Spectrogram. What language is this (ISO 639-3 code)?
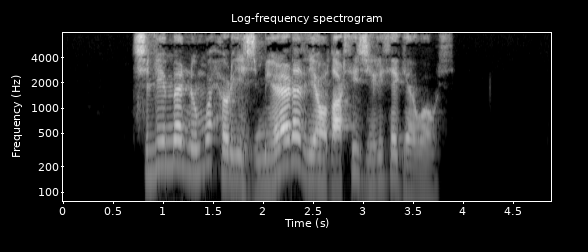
kab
